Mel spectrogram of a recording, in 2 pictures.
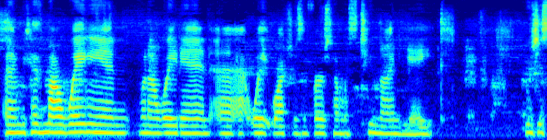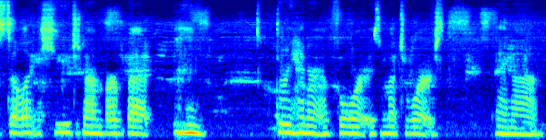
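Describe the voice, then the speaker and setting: A woman's voice: lowish voice, steady tone, unhurried, a little mellow, slight background noise, rough recording. A woman vlogging in casual chat to camera, rambling with lots of fillers.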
